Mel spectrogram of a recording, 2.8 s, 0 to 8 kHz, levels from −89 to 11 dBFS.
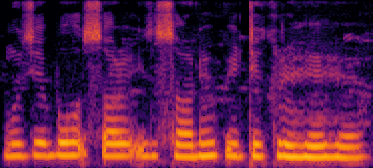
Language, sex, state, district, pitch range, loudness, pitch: Hindi, female, Arunachal Pradesh, Papum Pare, 210-225 Hz, -12 LUFS, 220 Hz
